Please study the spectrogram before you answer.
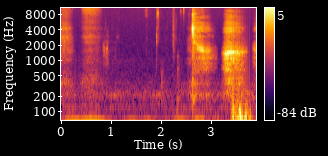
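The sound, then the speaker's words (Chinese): Wet mouth sounds of someone eating a lollipop on camera: a few short, breathy smacking and sucking bursts separated by quieter stretches, growing louder and denser toward the end. “那怎么不能算吃东西？你看的那个就只是在吃棒棒糖而已啊！”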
